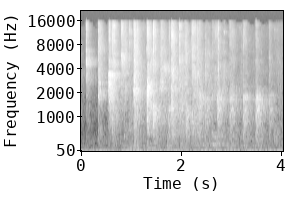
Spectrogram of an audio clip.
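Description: Audience noise in a pause between songs: an irregular scatter of short, sharp sounds that starts suddenly and dies away after about four seconds.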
